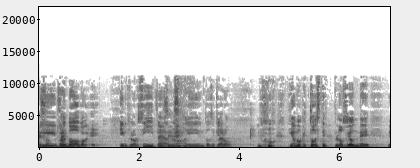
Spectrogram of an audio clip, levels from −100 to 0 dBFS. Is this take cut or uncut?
cut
